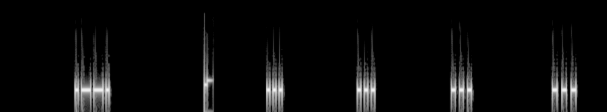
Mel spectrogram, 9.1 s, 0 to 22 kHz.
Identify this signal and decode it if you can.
Morse code, heard as a keyed tone, about 23 wpm, spaced as for 7 wpm, 700 Hz. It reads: P SSSS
